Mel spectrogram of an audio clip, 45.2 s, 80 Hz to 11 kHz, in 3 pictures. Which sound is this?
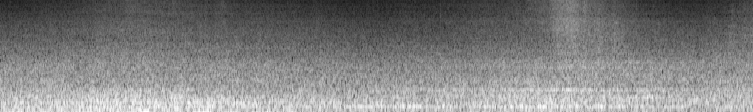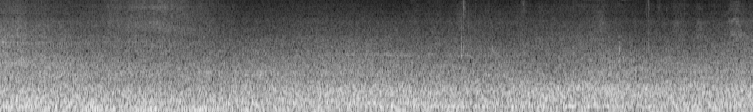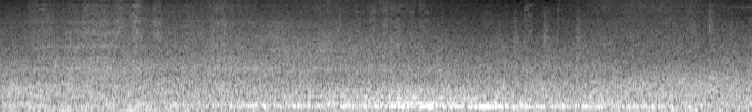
20211010 Ronda LitoralCarrerGuayaquil Traffic Noisy Monotonous
Urban Ambience Recording at Ronda Litoral by Guayaquil Street, Barcelona, October 2021. Using a Zoom H-1 Recorder.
